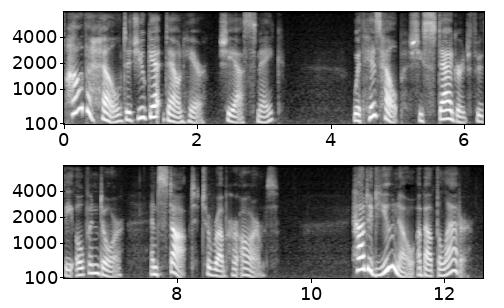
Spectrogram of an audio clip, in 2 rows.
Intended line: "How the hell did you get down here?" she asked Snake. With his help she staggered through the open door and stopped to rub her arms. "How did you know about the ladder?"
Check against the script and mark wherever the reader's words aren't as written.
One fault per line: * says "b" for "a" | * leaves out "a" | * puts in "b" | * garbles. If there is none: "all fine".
all fine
